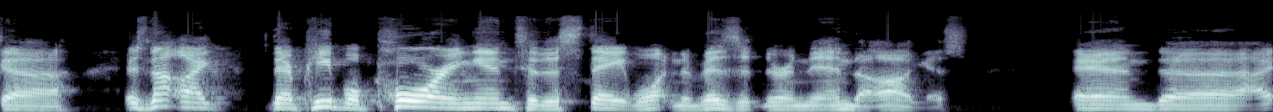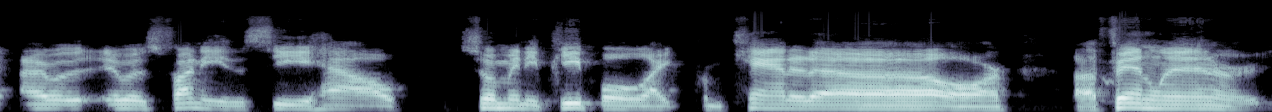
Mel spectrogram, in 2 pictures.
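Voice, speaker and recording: A man from South Carolina hosting a podcast, talking in an animated, rambling way full of asides. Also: mid-range voice, no echo. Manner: animated and rambling, lots of "you know" asides. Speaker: podcast host. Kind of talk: casual interview chat.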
